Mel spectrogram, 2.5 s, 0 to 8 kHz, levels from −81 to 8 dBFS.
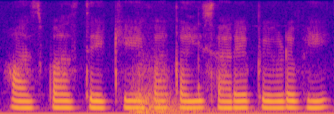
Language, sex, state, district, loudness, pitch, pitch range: Hindi, female, Rajasthan, Jaipur, -13 LUFS, 175 Hz, 175-180 Hz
